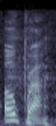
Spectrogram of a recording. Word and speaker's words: Oprah: You said, Yes, I wasn't sure you said, who Oprah. this person was. You said, Oprah, how do you spell that? Which I loved. And I actually spelled it. I said O-P-R-A, the H is silent, and the H is silent.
